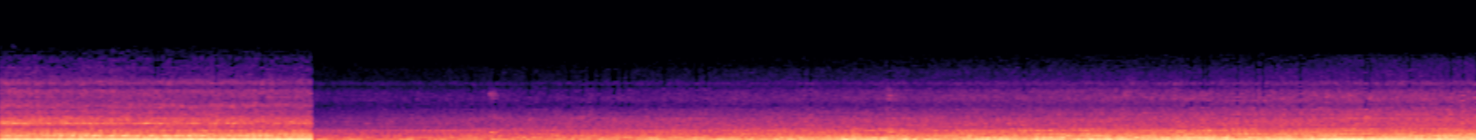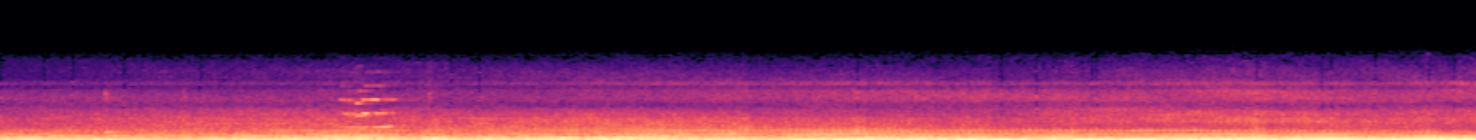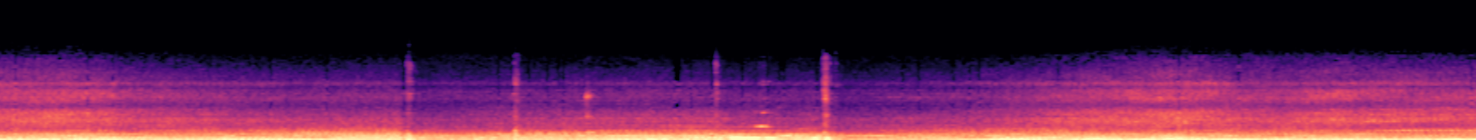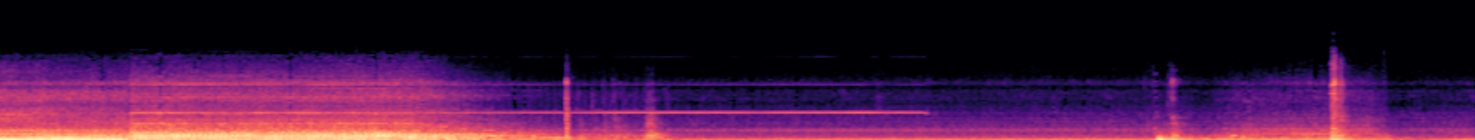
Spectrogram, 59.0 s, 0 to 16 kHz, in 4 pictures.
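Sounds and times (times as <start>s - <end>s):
tractor engine running: 0.0s - 3.2s, 37.4s - 56.4s.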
